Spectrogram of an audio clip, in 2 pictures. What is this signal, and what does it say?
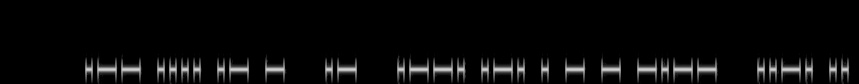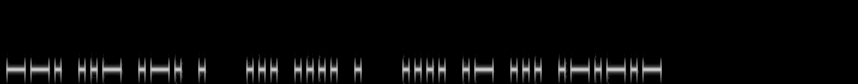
Morse code, heard as a keyed tone, about 19 wpm, 700 Hz. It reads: WHAT A PRETTY FIGURE SHE HAS.
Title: Sentences from Top 1000 Words - Review Part 2 - 20wpm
